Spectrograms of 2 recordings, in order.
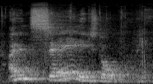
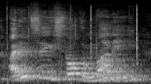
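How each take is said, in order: First: The word 'say' carries the main stress. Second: The word 'money' carries the main stress. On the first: It was implied rather than said. "how did you imply it?" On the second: He stole something else. "What did he steal?"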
